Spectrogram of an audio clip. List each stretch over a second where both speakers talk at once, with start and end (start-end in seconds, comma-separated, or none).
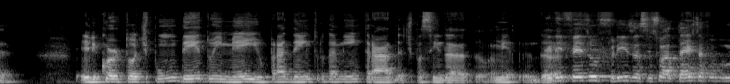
none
